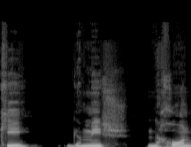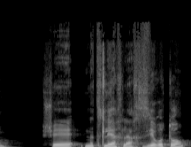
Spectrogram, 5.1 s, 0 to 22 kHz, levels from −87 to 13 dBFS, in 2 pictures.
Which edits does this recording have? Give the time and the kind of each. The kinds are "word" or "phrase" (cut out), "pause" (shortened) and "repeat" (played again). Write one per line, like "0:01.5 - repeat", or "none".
none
